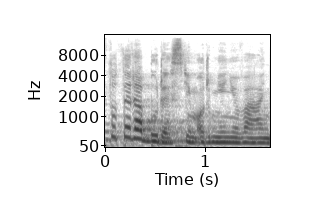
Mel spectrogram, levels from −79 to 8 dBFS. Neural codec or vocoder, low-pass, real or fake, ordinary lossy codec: none; 14.4 kHz; real; MP3, 96 kbps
